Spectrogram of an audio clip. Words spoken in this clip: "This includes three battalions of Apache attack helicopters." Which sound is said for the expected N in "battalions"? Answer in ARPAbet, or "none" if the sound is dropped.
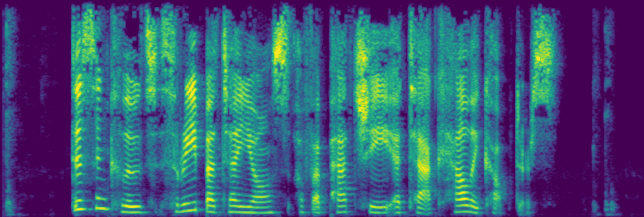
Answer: none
